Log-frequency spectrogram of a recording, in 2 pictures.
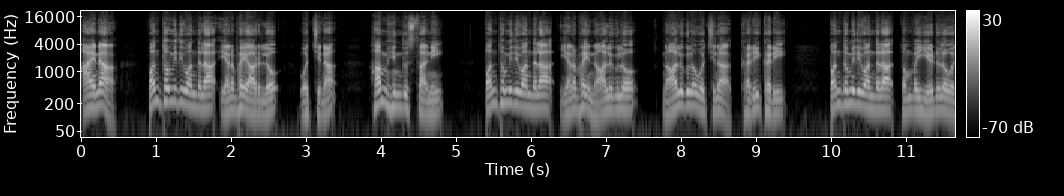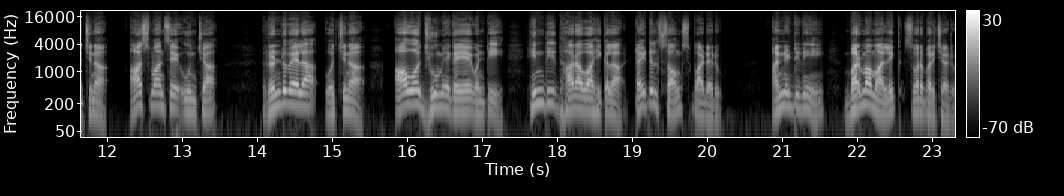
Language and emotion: Telugu, neutral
